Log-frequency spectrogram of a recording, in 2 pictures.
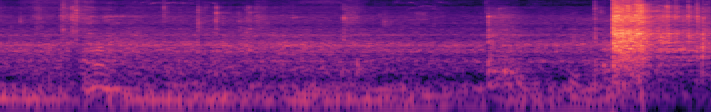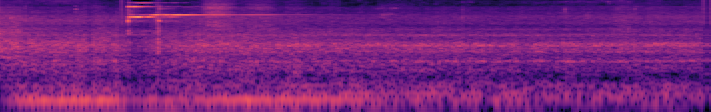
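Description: Small metal parts of a diesel injection pump being handled on a bench, with a faint clink, over a steady low hum. One loud, short, sharp burst of noise comes about three seconds in.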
